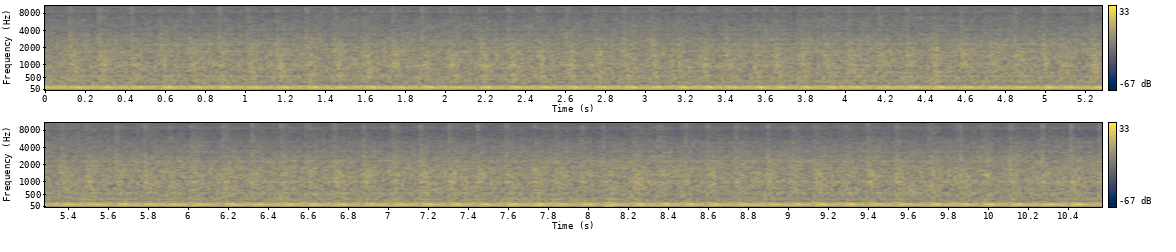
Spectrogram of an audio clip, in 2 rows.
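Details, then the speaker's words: Two-stroke Polaris 400L quad after a piston rebuild, started on its original carburetor in place of an Amazon carburetor: fast, busy idle held well above normal tickover, too high to shift into gear, almost racing; unclear whether the throttle or the idle setting is at fault. "Yeah. So, it's idling pretty high. There's no way I can shift it into gear."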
